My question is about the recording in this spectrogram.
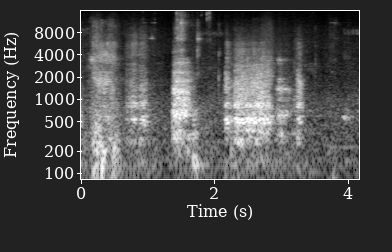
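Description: Heavy breathing: three breathy exhales, each about half a second long and roughly a second apart.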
